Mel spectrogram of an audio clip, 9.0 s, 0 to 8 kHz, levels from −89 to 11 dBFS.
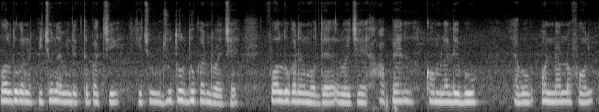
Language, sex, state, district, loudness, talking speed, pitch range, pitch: Bengali, male, Tripura, West Tripura, -15 LUFS, 125 wpm, 180-205 Hz, 190 Hz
